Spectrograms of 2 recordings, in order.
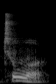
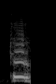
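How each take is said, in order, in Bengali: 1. স্বরধ্বনিটি ইংরেজি ডিফথংয়ের মতো গড়িয়ে যায়। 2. স্বরধ্বনিটি বাংলা ঢংয়ে উচ্চারিত হচ্ছে।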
